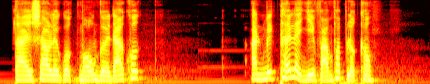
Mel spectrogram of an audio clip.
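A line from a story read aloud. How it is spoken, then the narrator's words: Stern. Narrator (Vietnamese): Anh cảnh sát nghiêm giọng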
